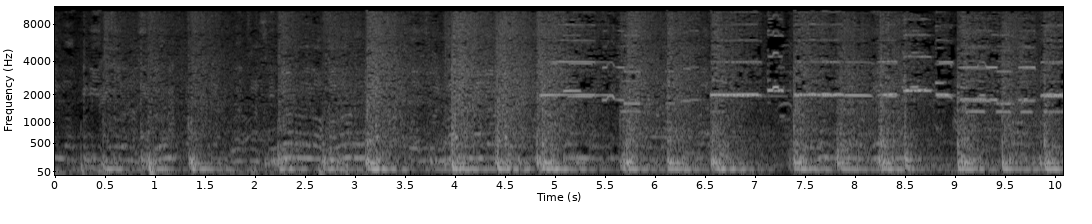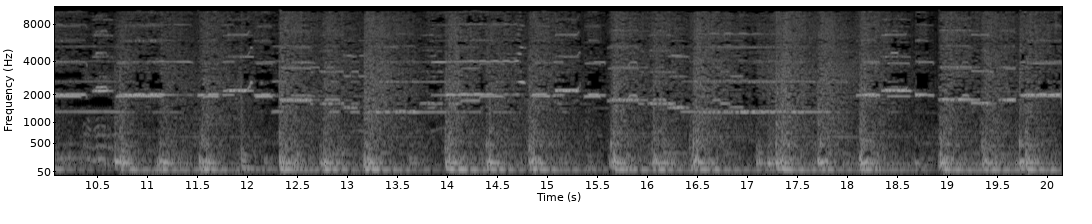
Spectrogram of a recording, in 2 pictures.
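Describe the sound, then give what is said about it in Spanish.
Tamborileros play a shrill, high pipe in a continuous melody over steady drumming from a small tabor, the music loud and unbroken throughout, with a busy background of voices. “Vamos a escuchar a los tamboreleros.”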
